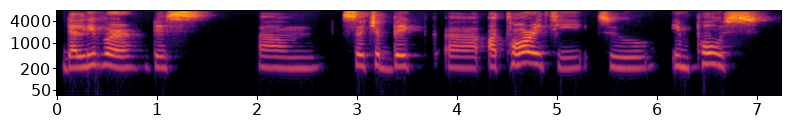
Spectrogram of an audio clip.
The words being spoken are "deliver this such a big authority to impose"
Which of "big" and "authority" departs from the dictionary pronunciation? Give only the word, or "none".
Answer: authority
